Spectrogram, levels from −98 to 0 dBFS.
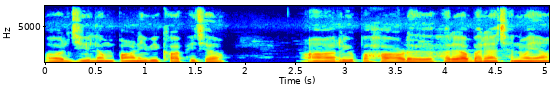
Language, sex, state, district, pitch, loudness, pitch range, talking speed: Garhwali, male, Uttarakhand, Tehri Garhwal, 105 Hz, -21 LUFS, 100-110 Hz, 155 wpm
